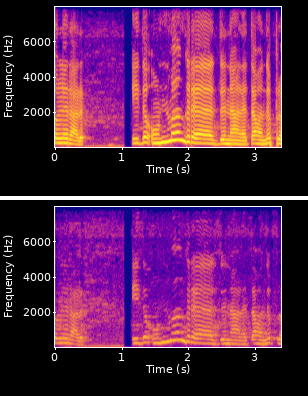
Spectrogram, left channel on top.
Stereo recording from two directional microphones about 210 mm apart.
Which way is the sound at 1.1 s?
40° left (ahead or behind).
